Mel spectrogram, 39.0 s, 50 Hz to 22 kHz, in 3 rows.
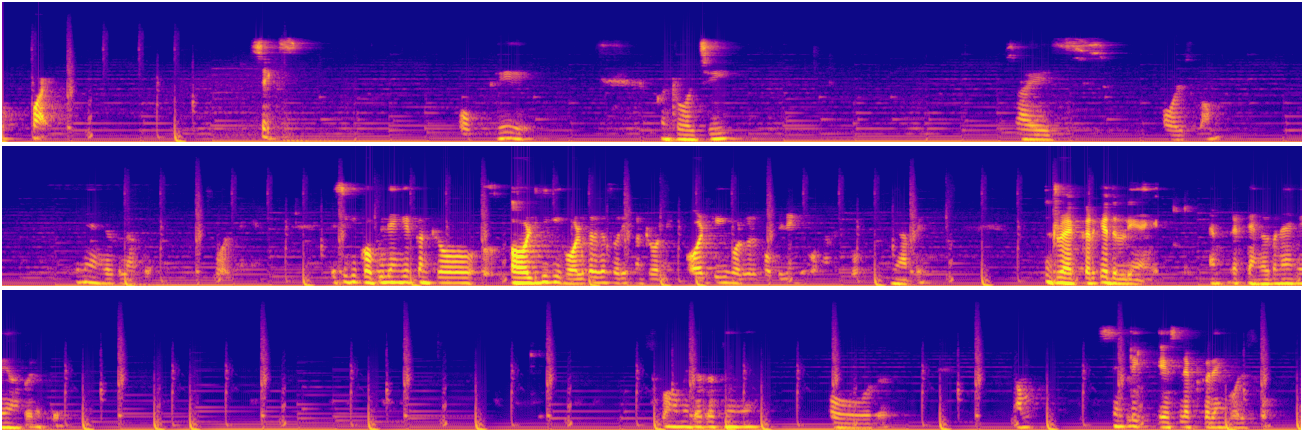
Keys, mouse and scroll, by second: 2.3 ctrl+d, 3.4 alt+scroll down 1, 3.9 click, 6.5 ctrl+g, 9.4 alt+shift+click, 10.7-11.1 alt+scroll down 1, 11.9-15.5 drag, 15.5-16.0 alt+scroll down 1, 18.0-20.9 alt+drag, 23.1-23.9 scroll up 2, 23.9-24.5 alt+scroll down 1, 24.8-26.9 alt+scroll up 1, 26.9 m, 27.3-31.3 drag, 31.3 v, 32.3-37.3 drag, 37.3 a, 38.4 click.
